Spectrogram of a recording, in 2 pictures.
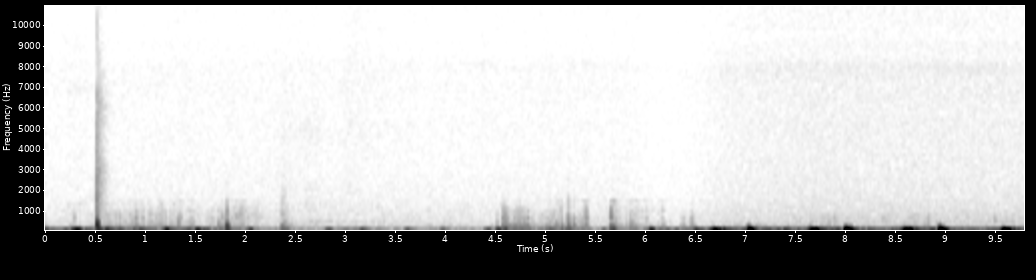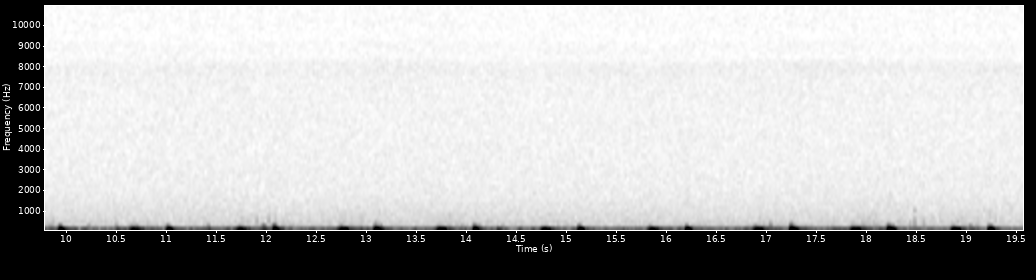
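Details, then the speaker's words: Normal resting heart sounds of a person before doing sit-ups: steady, regular low thumps at about 60 beats a minute. "まずは平常時の心音をお聞きください。"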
